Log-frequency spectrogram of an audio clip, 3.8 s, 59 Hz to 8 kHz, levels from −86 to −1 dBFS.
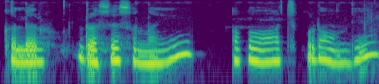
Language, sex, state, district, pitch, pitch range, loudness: Telugu, female, Andhra Pradesh, Annamaya, 235 Hz, 215-265 Hz, -17 LUFS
